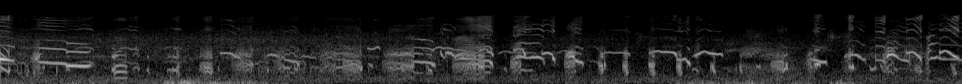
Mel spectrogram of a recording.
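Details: Several Dogo Canario pups at 18 days old crying together: a busy chorus of short rising-and-falling whines and squeals, some overlapping, continuing without pause.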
